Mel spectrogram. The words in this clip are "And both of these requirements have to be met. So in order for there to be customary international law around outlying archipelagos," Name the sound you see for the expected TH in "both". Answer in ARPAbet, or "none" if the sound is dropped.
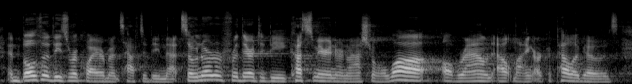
TH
